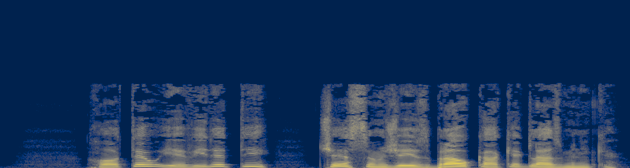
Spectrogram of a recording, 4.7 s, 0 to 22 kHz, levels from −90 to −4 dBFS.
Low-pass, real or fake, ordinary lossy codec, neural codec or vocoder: 14.4 kHz; real; MP3, 48 kbps; none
